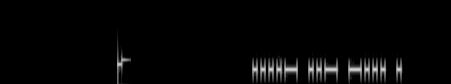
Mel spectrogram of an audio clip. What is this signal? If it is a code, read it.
Morse code, heard as a keyed tone, about 30 wpm, 700 Hz. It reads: 4UBE
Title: Four Challenging Letter-Number Combinations 30wpm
